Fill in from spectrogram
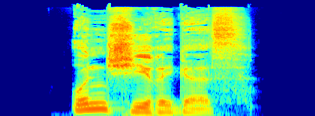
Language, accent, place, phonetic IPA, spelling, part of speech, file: German, Germany, Berlin, [ˈʊnˌʃiːʁɪɡəs], unschieriges, adjective, De-unschieriges.ogg
- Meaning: strong/mixed nominative/accusative neuter singular of unschierig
